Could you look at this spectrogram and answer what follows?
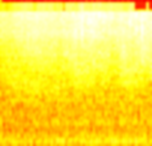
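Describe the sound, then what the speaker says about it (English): Cold tap water runs steadily into a sink while salad produce is washed, a soft, even, continuous stream close by with no talk over it. "Cold water."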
